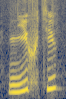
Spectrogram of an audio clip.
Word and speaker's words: нігті: слова транскрибується Таким чином лехко вохко кіхті і вимовляються так само ніхті дьохтю ці винятки треба запам'ятати наступне правило глухі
